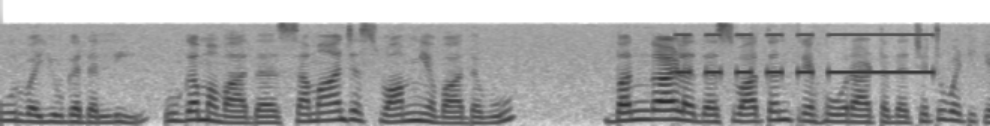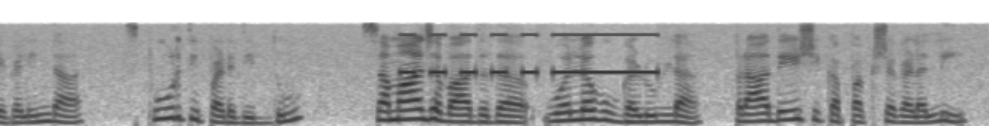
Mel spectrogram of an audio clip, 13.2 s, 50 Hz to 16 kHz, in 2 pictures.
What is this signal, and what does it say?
Beep code, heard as beeps from a small speaker, played twice, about 1850 Hz, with speech in Kannada. 5 short, 1 long.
